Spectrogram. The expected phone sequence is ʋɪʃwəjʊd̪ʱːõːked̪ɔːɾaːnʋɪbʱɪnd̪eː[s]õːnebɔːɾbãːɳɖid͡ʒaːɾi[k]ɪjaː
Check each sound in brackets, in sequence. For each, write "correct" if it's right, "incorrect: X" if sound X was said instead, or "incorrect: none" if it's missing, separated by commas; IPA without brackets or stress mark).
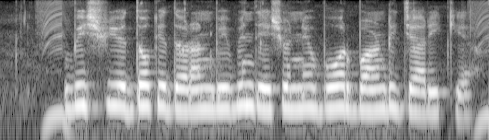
incorrect: ʃ, correct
